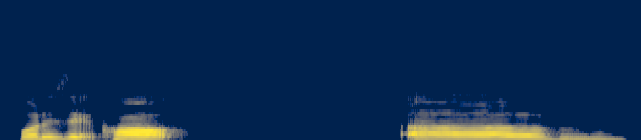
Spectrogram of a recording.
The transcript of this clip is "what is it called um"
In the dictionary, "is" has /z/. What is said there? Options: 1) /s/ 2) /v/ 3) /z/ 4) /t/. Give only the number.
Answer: 3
